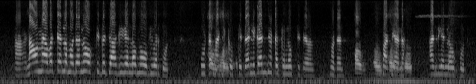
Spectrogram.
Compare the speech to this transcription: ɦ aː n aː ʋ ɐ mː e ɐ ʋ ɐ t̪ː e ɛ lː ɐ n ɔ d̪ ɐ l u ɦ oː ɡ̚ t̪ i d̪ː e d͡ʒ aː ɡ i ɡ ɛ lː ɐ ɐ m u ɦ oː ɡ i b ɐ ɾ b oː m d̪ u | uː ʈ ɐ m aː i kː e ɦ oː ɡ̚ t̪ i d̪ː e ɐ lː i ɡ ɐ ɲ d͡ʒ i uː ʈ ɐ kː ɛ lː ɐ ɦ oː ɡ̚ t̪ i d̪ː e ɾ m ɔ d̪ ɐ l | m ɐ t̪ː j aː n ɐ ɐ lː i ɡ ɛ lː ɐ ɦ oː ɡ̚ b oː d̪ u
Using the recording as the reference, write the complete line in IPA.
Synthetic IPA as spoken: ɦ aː n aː ʋ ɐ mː e ɐ ʋ ɐ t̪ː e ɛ lː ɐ m ɔ d̪ ɐ l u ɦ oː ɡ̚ t̪ i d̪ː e d͡ʒ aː ɡ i ɡ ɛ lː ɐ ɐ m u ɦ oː ɡ i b ɐ ɾ b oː d̪ u | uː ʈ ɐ m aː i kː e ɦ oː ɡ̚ t̪ i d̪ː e ɐ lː i ɡ ɐ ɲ d͡ʒ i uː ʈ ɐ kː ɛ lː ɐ ɦ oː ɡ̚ t̪ i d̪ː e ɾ m ɔ d̪ ɐ l | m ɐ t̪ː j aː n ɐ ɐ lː i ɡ ɛ lː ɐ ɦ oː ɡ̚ b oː d̪ u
